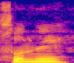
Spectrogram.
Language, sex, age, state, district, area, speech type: Kannada, male, 60+, Karnataka, Bangalore Rural, urban, read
